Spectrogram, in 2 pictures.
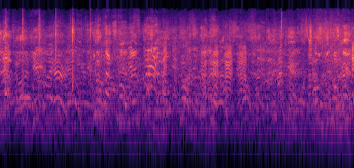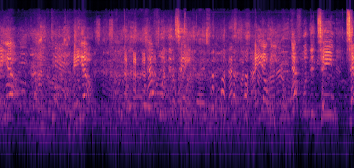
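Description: A man raps loudly and with animation, close by.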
